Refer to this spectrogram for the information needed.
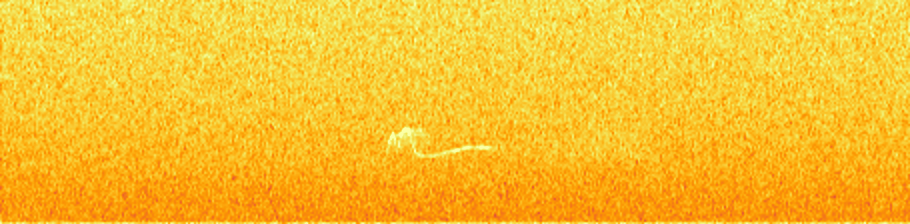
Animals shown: Eastern Wood-Pewee (Contopus virens)

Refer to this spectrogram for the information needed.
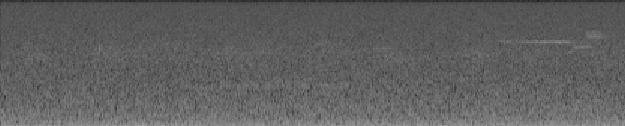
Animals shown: Red-eyed Vireo (Vireo olivaceus), Black-throated Green Warbler (Setophaga virens)

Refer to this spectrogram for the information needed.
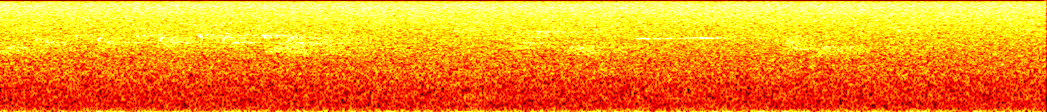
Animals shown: Red-eyed Vireo (Vireo olivaceus), Black-throated Green Warbler (Setophaga virens), Ovenbird (Seiurus aurocapilla)

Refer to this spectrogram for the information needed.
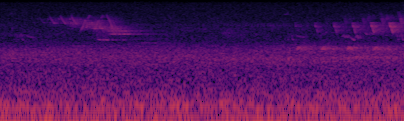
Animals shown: American Crow (Corvus brachyrhynchos), Wood Thrush (Hylocichla mustelina), Ovenbird (Seiurus aurocapilla), Chestnut-sided Warbler (Setophaga pensylvanica)

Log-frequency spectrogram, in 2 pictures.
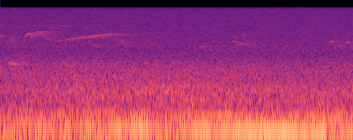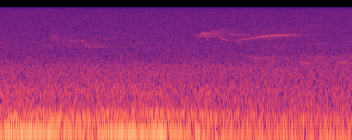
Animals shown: Eastern Wood-Pewee (Contopus virens)

